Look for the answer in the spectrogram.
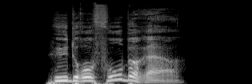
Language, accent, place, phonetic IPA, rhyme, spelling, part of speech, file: German, Germany, Berlin, [hydʁoˈfoːbəʁɐ], -oːbəʁɐ, hydrophoberer, adjective, De-hydrophoberer.ogg
- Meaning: inflection of hydrophob: 1. strong/mixed nominative masculine singular comparative degree 2. strong genitive/dative feminine singular comparative degree 3. strong genitive plural comparative degree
